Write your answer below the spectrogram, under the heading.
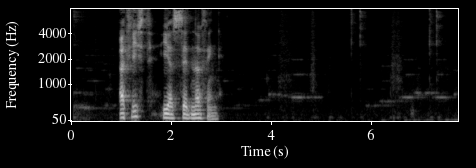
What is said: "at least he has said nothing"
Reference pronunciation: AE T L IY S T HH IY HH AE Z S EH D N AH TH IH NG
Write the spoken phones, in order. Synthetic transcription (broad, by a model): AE T L IY S T HH IY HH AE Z S EH D N AH TH IH NG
